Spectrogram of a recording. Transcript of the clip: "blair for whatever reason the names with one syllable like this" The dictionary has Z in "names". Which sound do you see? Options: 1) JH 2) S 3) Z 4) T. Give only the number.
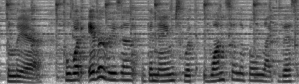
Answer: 3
